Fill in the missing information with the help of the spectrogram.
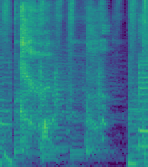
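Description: A few short, harsh acted coughs from an adult over background music: a cough.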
